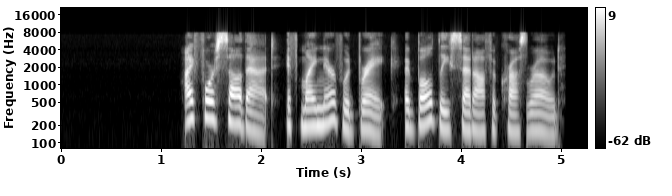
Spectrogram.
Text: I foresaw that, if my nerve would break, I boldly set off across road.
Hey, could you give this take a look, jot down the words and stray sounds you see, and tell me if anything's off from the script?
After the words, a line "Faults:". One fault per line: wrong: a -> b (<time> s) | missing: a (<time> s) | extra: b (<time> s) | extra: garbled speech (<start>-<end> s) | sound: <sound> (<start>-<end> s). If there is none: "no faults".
I foresaw that, if my nerve would break, I boldly set off across road.
Faults:
no faults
